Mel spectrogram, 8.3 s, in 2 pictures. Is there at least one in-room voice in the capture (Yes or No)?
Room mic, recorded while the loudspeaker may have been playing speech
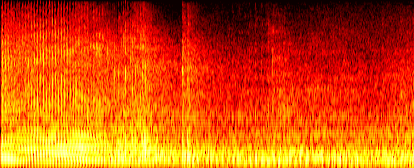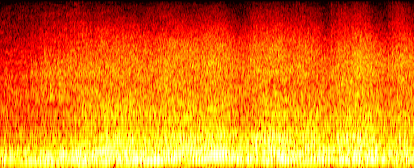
No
